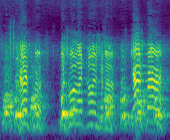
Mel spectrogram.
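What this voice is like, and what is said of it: Yelling loudly. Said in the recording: “stop yelling?”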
